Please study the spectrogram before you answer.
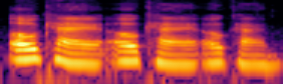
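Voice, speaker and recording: A woman with a deep, smooth, unhurried voice hosts a live tabletop roleplay stream, chatting casually and reading typed posts aloud. She's chatty and mutters to herself as she types, with the clatter of a computer keyboard in the background.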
